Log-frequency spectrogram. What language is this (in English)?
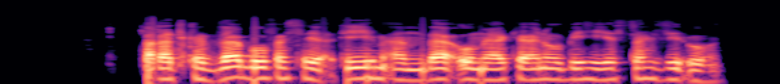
Arabic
